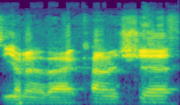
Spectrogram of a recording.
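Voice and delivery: ordinary talk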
